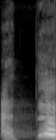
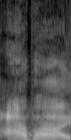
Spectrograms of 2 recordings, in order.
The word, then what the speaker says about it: 아빠: 이게 옛날에는 아바 이렇게 불렀는데 미국 사람들은 아빠라고 발음을 못합니다. 미국 사람들은요 아빠라는 거 발음을 못해요. 그러나 저 이스라엘 사람들은 발음을 하죠. 우리나라도 발음을 하고. 그래서 미국 사람들은 아바 이렇게 바뀌어요. 미국 사람들은 안나 이렇게 발음을 못해요. 아나 그러죠. 아나. A-N-N-A 이러면 아나 이렇게 해요. 그러나 우리는 안나 이렇게 부르잖아요. 미국 사람들은 자음이 두 개 있어 발음을 못해요. 그러니까 아바라고 부른 거예요. 지금은 뭐예요? 이스라엘 소리 나는 대로 읽으면 아빠예요.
